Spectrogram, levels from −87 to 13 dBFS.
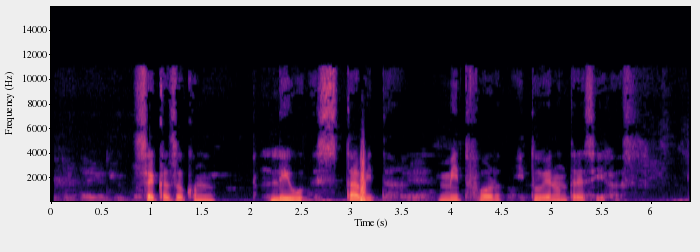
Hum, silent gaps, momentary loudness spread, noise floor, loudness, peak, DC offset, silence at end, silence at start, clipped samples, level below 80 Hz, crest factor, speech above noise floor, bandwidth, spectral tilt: none; none; 24 LU; -42 dBFS; -22 LUFS; 0 dBFS; under 0.1%; 0.6 s; 0.3 s; under 0.1%; -46 dBFS; 22 dB; 20 dB; 11.5 kHz; -6.5 dB/octave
